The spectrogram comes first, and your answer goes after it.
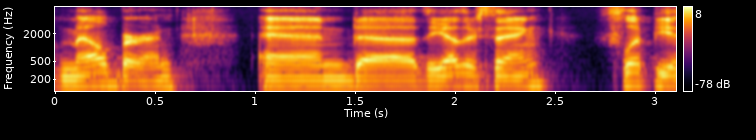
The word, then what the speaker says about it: Melbourne: official uh mentions basil we don't pronounce the o in melbourne it's more like melbourne so two things it's called melbourne and the other thing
